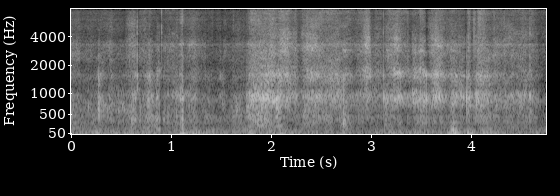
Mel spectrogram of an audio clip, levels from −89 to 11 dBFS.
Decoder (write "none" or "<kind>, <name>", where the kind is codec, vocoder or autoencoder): codec, SNAC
